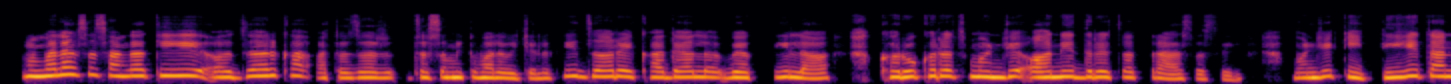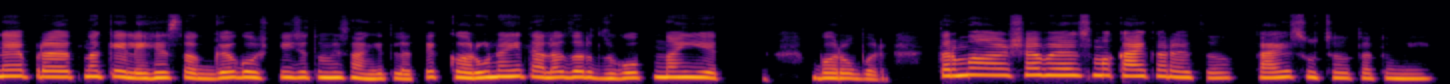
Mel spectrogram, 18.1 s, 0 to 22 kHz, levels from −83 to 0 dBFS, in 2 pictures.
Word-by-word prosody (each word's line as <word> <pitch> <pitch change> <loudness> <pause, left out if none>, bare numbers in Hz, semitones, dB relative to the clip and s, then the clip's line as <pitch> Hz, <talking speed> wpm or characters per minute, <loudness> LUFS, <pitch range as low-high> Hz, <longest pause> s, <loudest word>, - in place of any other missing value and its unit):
मग 275 - +5
मला 315 +4 +5
असं 345 0 -3
सांगा 295 -1 +1
की 305 -1 +3
अ, 245 -1 -1
जर 295 +2 +3
का 300 -2 -3
आता 215 0 -5
जर 225 -1 0 0.2
जसं 235 +1 -1
मी 235 - +5
तुम्हाला 225 -1 +2
विचारलं 200 0 -4
की 285 0 -1
जर 270 0 +1
एखाद्याला 245 -1 0
व्यक्तीला 230 -2 0 0.4
खरोखरंच 260 +2 +1
म्हणजे 260 0 +5
अनिद्रेचा 245 -1 +2
त्रास 190 -3 -4
असेल 165 -2 -12 0.3
म्हणजे 225 +5 +2
कितीही 235 +5 +2
त्याने 280 0 +2
प्रयत्न 255 +1 0
केले, 240 -6 +2
हे 220 +2 +2
सगळ्या 215 0 -1
गोष्टी 235 0 -1
जे 235 - 0
तुम्ही 230 -1 +2
सांगितलत, 190 -4 -2
ते 250 - -3
करूनही 245 +4 +4
त्याला 240 -1 0
जर 250 -1 +2
झोप 210 +1 -2
नाही 245 0 +4
येत, 220 - 0 0.6
बरोबर 195 -5 -2 0.4
तर 300 - +2
मग 325 +1 +1
अशा 330 +2 -1
वेळेस 320 -1 0
मग 315 0 -1
काय 290 -1 +2
करायचं? 235 -5 -4 0.2
काय 230 +2 0
सुचवता 220 -4 -6
तुम्ही? 190 -1 -3
240 Hz, 170 wpm, -22 LUFS, 220-275 Hz, 0.6 s, मग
